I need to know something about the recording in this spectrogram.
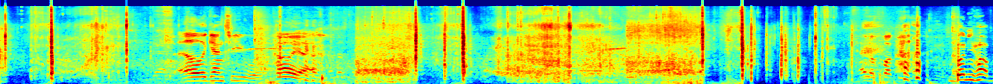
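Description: Skateboard wheels roll over concrete.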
